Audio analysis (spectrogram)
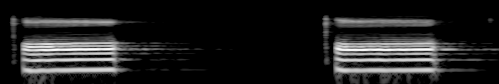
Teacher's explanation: تا دال اور طا ان تینوں کا ایک ہی مخرج ہے، یعنی زبان کی نوک اور اوپر کے دانتوں کی جڑ سے۔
